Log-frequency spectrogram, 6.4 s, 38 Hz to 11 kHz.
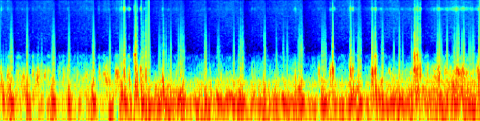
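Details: Irregular heartbeat self-recorded by a woman in her 30s with MS receiving palliative care: low, thudding beats at uneven intervals under a steady hum.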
